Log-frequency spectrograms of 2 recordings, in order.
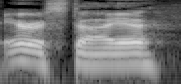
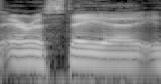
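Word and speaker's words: Aristeia: It's Aristia. Aristia? See, this is why I don't say these... I believe it's pronounced Aristea. Aristea. It's Greek in origin, but I don't know much about Greek pronunciation.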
